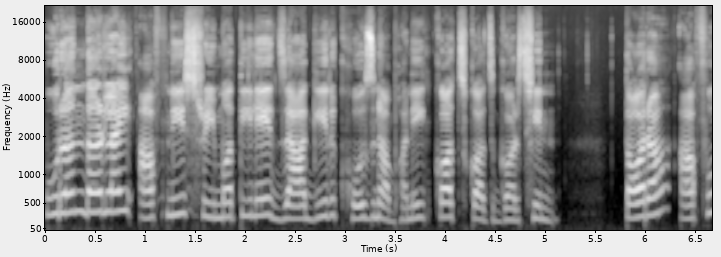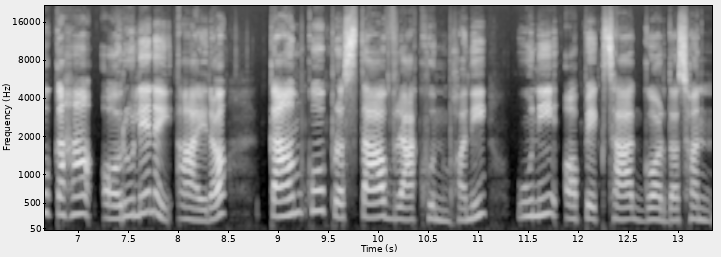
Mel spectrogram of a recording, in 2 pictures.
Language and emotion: Nepali, neutral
